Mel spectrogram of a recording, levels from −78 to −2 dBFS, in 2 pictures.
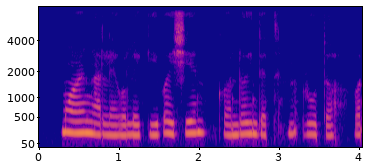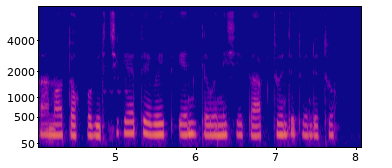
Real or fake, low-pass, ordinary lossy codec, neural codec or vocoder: real; 7.2 kHz; none; none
